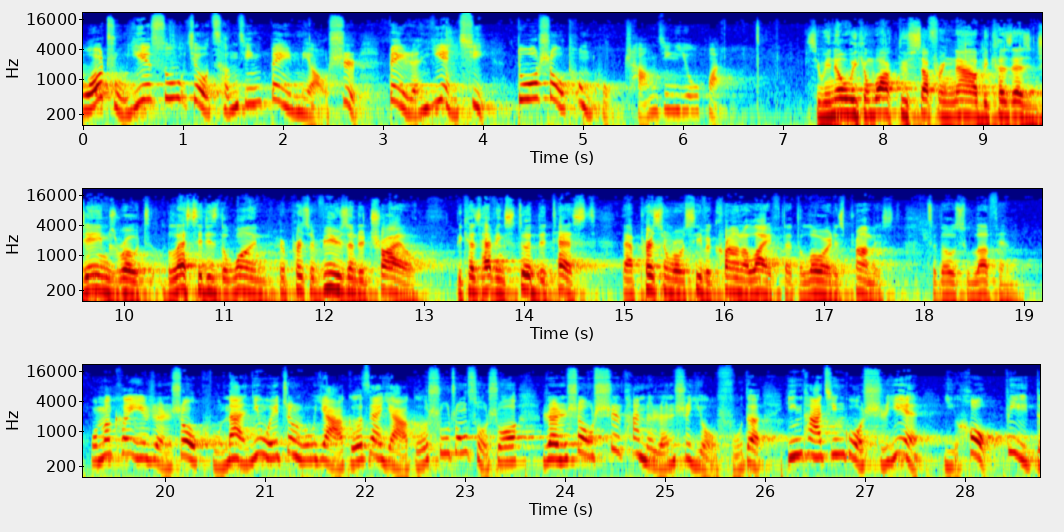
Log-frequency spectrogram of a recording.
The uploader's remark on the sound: This is a sermon from August 4th, 2019 at Lexington Chinese Christian Church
